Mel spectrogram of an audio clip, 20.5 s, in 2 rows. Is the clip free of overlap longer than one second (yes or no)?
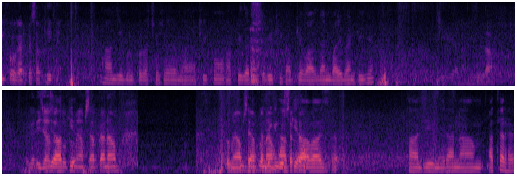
no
